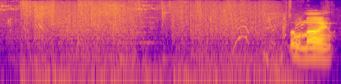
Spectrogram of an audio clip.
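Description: Explosions and energy blasts rumble and crackle in a fight.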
